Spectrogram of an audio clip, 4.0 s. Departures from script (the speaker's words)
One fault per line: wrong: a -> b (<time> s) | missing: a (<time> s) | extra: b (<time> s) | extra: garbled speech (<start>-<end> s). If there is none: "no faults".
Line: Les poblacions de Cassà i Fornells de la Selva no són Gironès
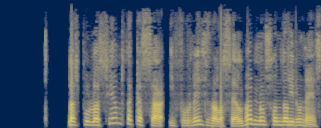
no faults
